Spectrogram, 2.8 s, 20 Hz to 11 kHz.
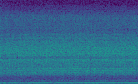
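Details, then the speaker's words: Prometheus blaster upgraded with SunnySky 2216 2600kV brushless motors and aluminium flywheels, bench test with no load, 11.1V in regulated to 16V, maximum 1.5A draw: smooth, even hum, no wobble or rattle; running normally. "Still on a maximum of 1.5 amps with no load on it. Everything's working well there."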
